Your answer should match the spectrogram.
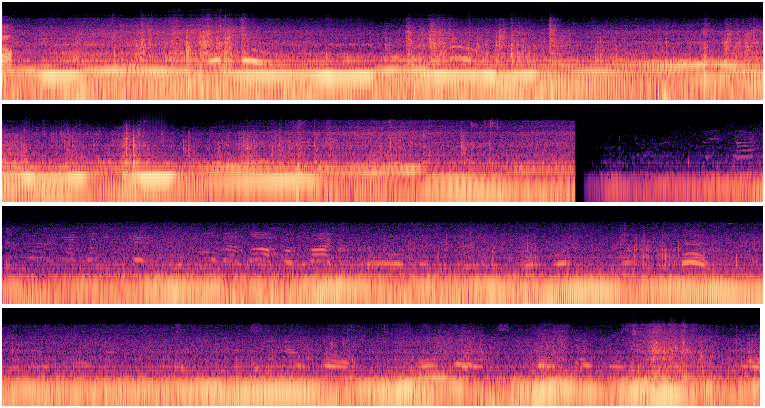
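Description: Jeep engine running under steady throttle as it crawls up a rock ledge, its pitch rising and falling with the load. About thirteen seconds in the sound cuts off abruptly, and a lower, steadier engine sound takes over.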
